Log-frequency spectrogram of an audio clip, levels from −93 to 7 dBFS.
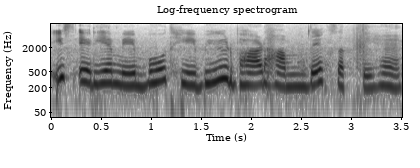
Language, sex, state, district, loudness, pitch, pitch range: Hindi, female, Himachal Pradesh, Shimla, -13 LUFS, 240 Hz, 225-275 Hz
